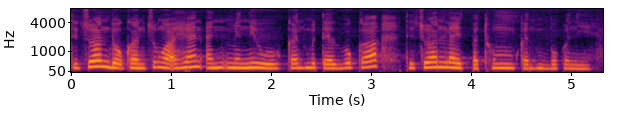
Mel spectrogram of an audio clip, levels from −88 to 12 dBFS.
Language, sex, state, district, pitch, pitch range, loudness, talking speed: Mizo, female, Mizoram, Aizawl, 210 Hz, 195-230 Hz, -15 LUFS, 225 wpm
